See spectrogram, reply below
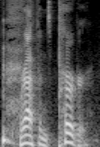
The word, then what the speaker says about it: Raffensperger: But Brad Raffensperger, spelled with a P, by the way. – Yeah. – So it's Raffens, R-A-F-F-E-N-S, and then there's a P as in Patrick. – Right. – Perger. Raffensperger. What kind of name is that? – Well, don't go making fun of people's names.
